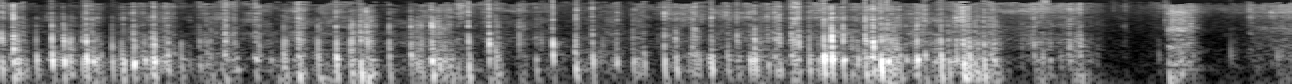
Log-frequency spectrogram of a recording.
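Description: Long nails scratch and tap rapidly across the nubs of a white, bubble-textured plastic foam bath pillow. The result is a dense, crinkly patter of soft, dull clicks and rubbing, mostly low and muffled with little brightness. It thins out briefly near the end before a few last taps.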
